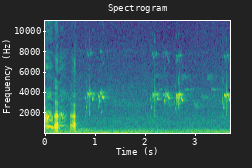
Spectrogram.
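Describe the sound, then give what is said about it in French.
Birds call in a steady outdoor scene: two louder, harsher squawks open it, followed by a scattered series of high, short chirps repeating over a low background rumble. “Des oiseaux.”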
